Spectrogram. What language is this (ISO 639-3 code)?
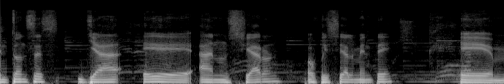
spa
